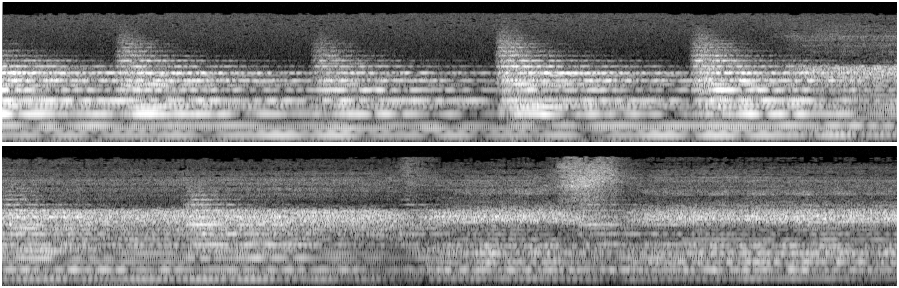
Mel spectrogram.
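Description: large church bell ringing

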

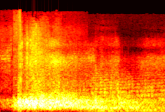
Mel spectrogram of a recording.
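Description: bomb explosion

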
